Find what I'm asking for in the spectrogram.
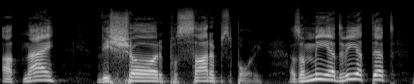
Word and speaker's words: Sarpsborg: Eh, varför sitter de och säger Sarsborg när det är ett P-namnet? Säg P, uttala P så slipper folk rasa.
